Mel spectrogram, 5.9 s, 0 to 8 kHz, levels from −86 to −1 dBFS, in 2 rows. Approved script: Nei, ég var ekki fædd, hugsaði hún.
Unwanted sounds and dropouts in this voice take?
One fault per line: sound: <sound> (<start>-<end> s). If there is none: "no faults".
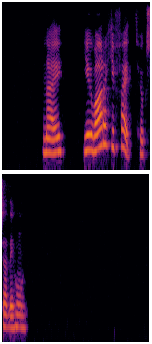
no faults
